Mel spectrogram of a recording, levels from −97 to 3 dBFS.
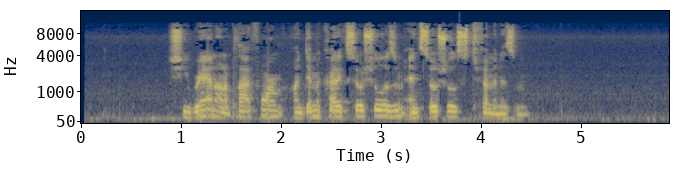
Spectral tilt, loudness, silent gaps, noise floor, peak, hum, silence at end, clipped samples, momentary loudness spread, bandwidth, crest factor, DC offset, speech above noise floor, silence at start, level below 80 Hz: -2 dB/octave; -15 LUFS; none; -49 dBFS; 0 dBFS; none; 1.4 s; under 0.1%; 9 LU; 11.5 kHz; 18 dB; under 0.1%; 33 dB; 0.7 s; -52 dBFS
